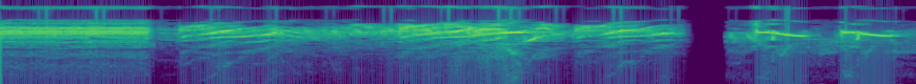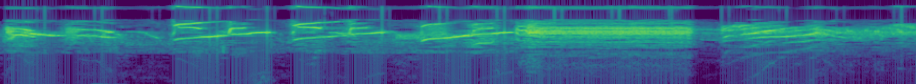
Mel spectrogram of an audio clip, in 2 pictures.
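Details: Caged Eurasian siskin sings a lively high twittering song: quick chirps, slurred whistles and short buzzy trills run together in bursts with brief gaps, loud and close.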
